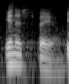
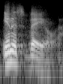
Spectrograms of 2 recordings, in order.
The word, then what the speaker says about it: Innisfail: Innisfail. – Innisfail. How do you spell it? – I-N-N-I-S-F-A-I-L.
